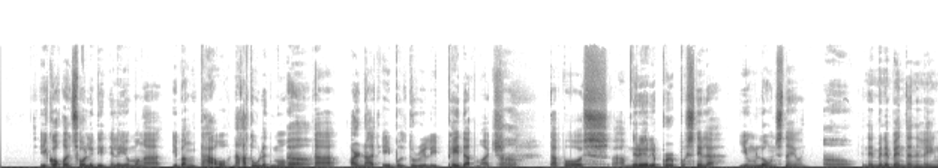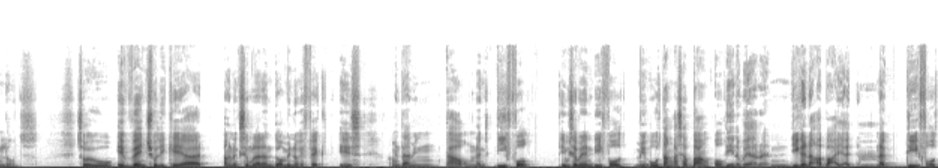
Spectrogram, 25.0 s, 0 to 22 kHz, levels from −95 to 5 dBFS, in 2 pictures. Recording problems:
low rumble; noticeable; throughout; 20 dB below the speech

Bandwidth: 16 kHz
